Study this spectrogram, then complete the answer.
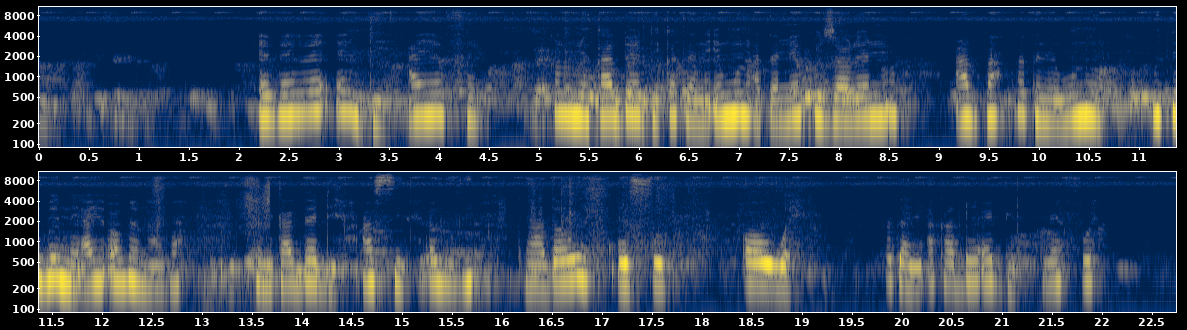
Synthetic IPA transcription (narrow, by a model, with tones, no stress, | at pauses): ɛ˨vɛ˨ɾɛ˦ɛ˦dɪ˨a˨jɛ˦fʊ˦˨ka˦nʊ˦m˦ʊ̃˨ka˦dʊ˦ɛ˦dɪ˨ka˦ta˨nɪ˨ʔe˦mũ˦nʊ̃˦˨a˨ta˨mɪ˦ɛ˦kʊ˦za˨ɾɛ˦nʊ̃˦ | a˨va˦ka˦ta˨nɛ˨mu˦nʊ̃˦˨wu˦ti˦be˦nɛ˨a˨jɪ˦ʔɔ˦vɛ˦n˨a˨va˦ | a˦ta˨nɪ˨ka˨dʊ˦ɛ˦dɪ˨a˦si˨a˦lu˨vi˦ta˨n˨a˨da˦wʊ˦o˨fe˨ | ɔ˨wɛ˨ | ka˦ta˨nɪ˨ʔa˨ka˨dɔ˦ɛ˦dɪ˨m˦ɛ˦fʊ˦ɛ˦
